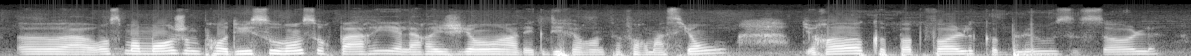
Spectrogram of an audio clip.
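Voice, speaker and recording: Against noticeable background noise, a woman with a fairly low pitch speaks very slowly with fairly even intonation. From North Macedonia. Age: 30s. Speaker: singer-songwriter. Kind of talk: radio interview. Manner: halting.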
